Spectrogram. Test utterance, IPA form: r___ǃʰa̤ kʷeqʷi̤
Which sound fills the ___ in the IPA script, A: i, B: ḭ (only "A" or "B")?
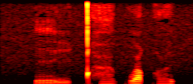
B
